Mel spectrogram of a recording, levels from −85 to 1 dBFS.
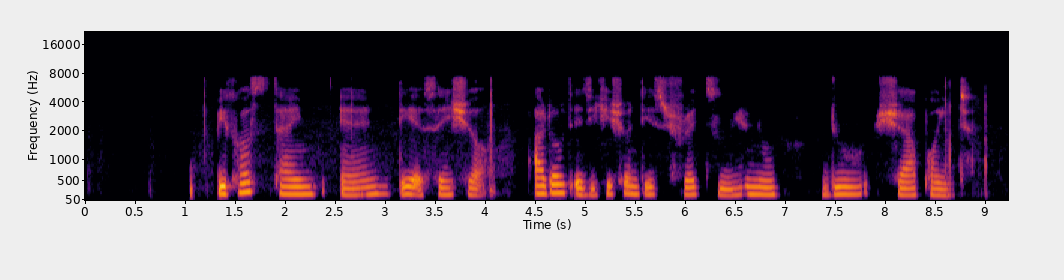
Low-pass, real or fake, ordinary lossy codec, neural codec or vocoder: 7.2 kHz; real; none; none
